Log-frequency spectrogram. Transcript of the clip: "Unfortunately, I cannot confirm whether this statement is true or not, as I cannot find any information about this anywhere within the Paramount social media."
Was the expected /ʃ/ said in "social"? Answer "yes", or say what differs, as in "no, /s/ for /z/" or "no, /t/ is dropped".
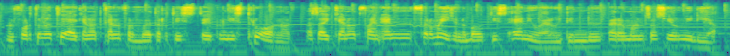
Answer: no, /s/ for /ʃ/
